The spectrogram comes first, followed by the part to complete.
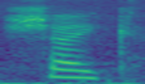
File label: "shake", English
